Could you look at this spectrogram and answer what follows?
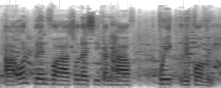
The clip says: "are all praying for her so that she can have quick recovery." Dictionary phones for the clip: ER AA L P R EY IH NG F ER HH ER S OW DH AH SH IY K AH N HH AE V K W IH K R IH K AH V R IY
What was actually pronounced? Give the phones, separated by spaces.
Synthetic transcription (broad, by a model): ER AA L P L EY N F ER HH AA S OW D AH S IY K AH N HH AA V K W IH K R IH K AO V R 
